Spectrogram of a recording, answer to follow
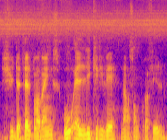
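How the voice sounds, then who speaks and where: A man with a Québécois accent, casually walking viewers through a map on his screen, rambling, repeating himself and clearing his throat often. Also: on the low side, normal speed, darkish tone, a little hiss or hum. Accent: Québécois French. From Quebec. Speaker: vlogger. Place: home in the Philippines.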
